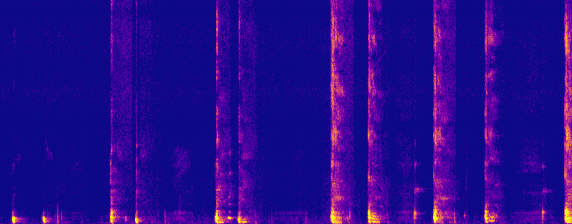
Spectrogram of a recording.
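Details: Repeated coughing, worse when trying not to cough: about a dozen separate dry coughs, some in pairs, with short gaps between them in a quiet room; persistent cough.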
